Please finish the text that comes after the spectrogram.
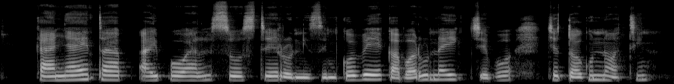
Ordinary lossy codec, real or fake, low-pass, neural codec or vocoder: none; real; none; none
